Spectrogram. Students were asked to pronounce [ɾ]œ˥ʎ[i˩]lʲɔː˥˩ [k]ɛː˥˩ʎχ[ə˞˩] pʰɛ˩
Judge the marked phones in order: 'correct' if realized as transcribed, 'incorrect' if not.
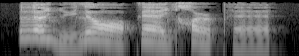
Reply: incorrect: l, incorrect: y˩, correct, incorrect: ə˞˥˩

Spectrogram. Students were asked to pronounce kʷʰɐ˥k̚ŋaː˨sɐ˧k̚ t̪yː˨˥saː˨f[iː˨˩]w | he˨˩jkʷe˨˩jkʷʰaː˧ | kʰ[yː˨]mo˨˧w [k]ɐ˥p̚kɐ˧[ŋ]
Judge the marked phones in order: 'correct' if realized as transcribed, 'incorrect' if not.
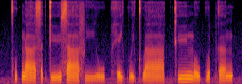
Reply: correct, incorrect: yː˥, incorrect: kʷ, correct

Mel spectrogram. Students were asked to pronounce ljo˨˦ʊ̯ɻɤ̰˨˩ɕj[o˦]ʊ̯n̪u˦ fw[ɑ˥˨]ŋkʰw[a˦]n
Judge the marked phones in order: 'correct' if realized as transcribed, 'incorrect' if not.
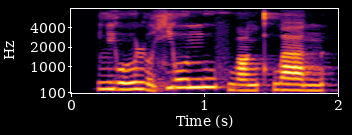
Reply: correct, incorrect: ɑ˨˦, incorrect: a˥˨

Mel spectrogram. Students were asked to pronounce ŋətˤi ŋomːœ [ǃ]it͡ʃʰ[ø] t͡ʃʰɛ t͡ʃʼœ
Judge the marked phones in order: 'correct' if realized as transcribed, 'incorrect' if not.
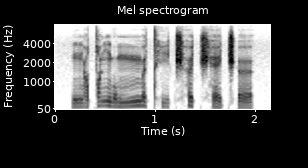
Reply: incorrect: tʰ, incorrect: œ

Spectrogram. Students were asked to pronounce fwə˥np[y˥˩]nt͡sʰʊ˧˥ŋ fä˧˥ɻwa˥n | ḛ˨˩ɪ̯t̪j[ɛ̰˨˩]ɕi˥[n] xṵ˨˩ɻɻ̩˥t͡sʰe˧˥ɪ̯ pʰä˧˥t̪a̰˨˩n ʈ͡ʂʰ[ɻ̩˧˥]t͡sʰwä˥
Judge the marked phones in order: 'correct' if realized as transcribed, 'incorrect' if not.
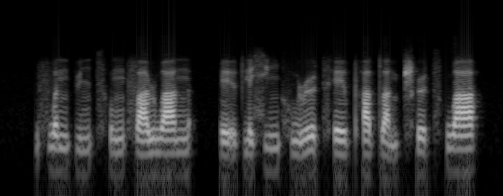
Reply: incorrect: y˧˥, incorrect: ɛ˦, incorrect: ŋ, correct

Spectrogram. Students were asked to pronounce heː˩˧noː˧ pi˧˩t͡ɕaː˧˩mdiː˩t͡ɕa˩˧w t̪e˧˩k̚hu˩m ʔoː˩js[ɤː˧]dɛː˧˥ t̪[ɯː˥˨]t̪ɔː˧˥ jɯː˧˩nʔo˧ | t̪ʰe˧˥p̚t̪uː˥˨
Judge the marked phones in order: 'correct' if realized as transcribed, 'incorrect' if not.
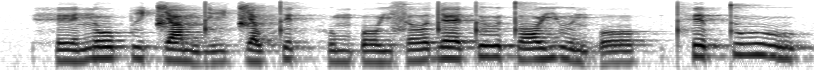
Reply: incorrect: ɤː˧˥, correct

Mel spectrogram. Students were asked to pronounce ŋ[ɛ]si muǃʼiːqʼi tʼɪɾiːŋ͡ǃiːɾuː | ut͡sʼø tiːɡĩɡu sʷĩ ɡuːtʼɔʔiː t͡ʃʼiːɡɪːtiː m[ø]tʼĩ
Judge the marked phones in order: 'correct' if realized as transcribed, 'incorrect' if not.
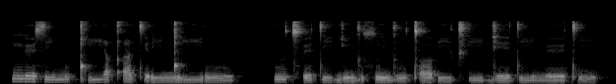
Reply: incorrect: ø, incorrect: øː

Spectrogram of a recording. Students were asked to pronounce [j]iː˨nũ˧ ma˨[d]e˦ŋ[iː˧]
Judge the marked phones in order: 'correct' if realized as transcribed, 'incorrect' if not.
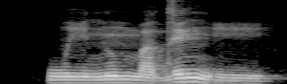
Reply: incorrect: w, correct, incorrect: iː˨

